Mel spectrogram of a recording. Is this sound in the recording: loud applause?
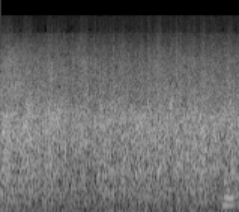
yes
